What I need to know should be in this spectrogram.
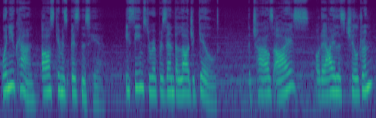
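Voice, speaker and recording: A woman acts a composed Viking steward in a game cutscene. Her voice is mid-pitched, polite and businesslike, with faint music underneath. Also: expressive, moderate pace, close to an everyday voice. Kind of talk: video game cutscene acting.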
